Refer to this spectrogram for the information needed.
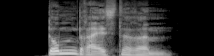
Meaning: strong dative masculine/neuter singular comparative degree of dummdreist
- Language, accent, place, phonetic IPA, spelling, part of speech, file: German, Germany, Berlin, [ˈdʊmˌdʁaɪ̯stəʁəm], dummdreisterem, adjective, De-dummdreisterem.ogg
